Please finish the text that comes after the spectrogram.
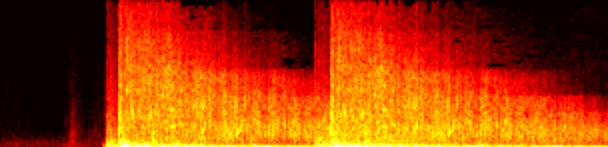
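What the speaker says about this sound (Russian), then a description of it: "Так, два выстрела есть." Heavy video game gunfire in ARK: Survival Evolved suddenly booms in after a near-silent start, with a second loud blast swelling the roar soon after.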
